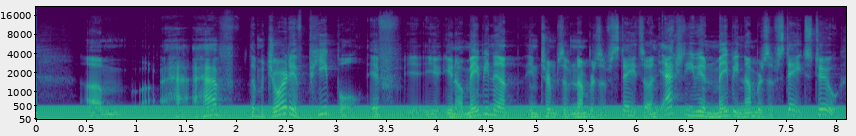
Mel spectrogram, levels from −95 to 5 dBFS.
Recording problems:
electrical hum; loud; throughout; 50 Hz, 7 dB below the speech

